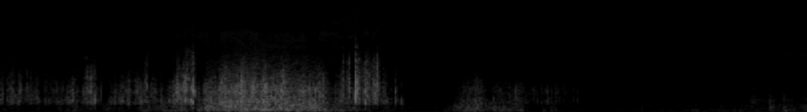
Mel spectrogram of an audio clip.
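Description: Faint outdoor noise: wind rumbling on the microphone in gusts, strongest a couple of seconds in, with a few soft crunches or knocks. It drops to near silence about six seconds in.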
